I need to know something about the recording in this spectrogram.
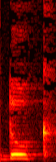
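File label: "duc", Spanish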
